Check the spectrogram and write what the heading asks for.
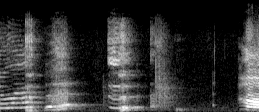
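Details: Several throaty, voiced gulping bursts with pauses between them, mixed with a little laughter: repeated burping.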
